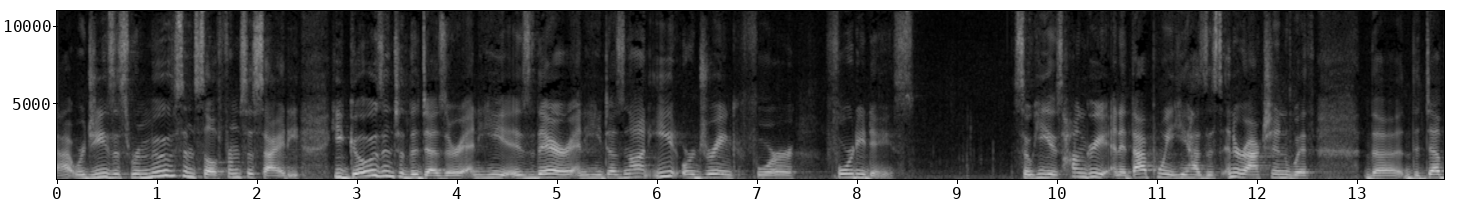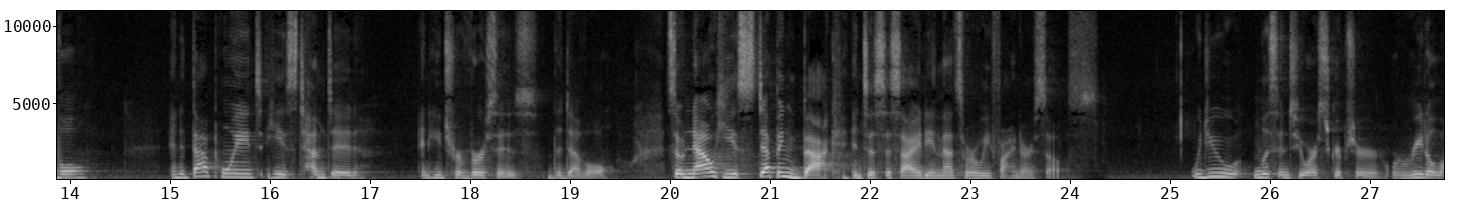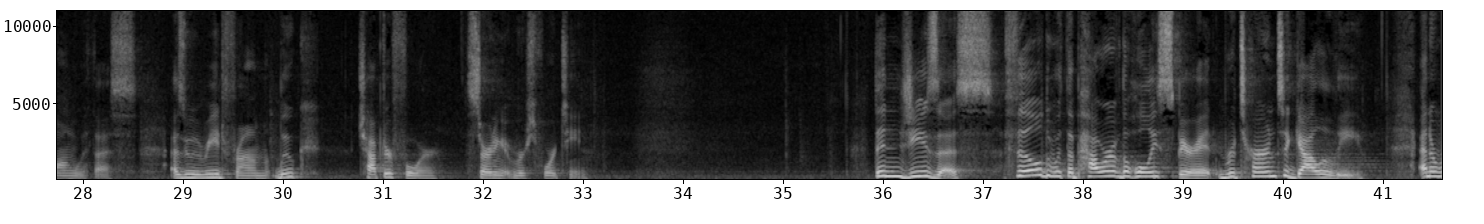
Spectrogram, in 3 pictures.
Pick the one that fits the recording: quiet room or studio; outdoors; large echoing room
large echoing room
